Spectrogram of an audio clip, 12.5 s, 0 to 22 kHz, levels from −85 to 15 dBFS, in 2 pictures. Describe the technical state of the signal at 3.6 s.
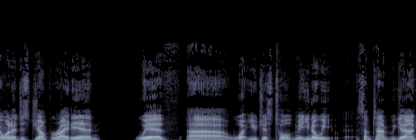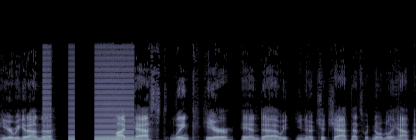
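At 3.6 s the speech signal is intact, with no audible dropout, distortion, clicks or other technical fault.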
